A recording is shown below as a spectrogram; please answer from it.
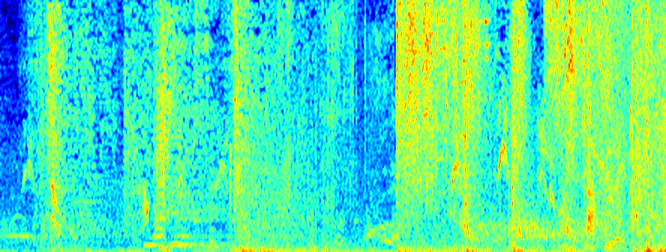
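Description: Incendio fire spell cast in a Harry Potter video game, heard as a series of booming, crackling bursts and mechanical clatter, with loud surges near the middle and end of the stretch.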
